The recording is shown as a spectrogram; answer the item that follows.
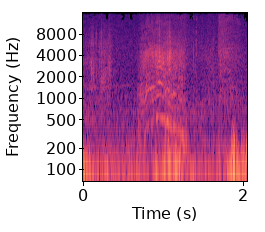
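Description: Canvas vent flap on a 1988 Combi Camp tent trailer being lifted open, the fabric rubbing and rasping against itself and the frame.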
